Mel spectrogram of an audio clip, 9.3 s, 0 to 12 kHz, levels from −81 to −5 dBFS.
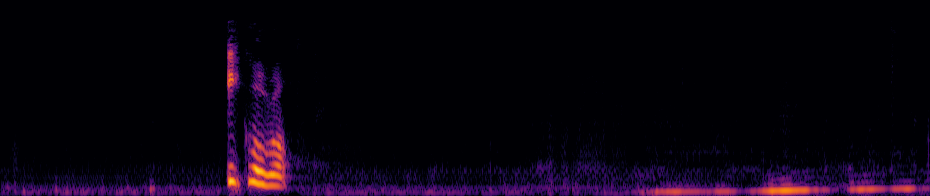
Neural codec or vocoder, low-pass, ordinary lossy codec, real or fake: codec, 16 kHz in and 24 kHz out, 0.9 kbps, LongCat-Audio-Codec, four codebook decoder; 10.8 kHz; MP3, 32 kbps; fake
